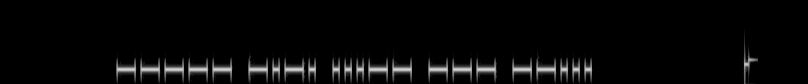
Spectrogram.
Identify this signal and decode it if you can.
Morse code, heard as a keyed tone, about 20 wpm, 700 Hz. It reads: 0C3O7
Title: Code Groups - 5 Letter:Numbers - 20wpm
